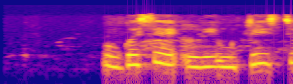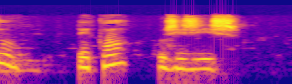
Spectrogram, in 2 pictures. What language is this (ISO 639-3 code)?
kin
